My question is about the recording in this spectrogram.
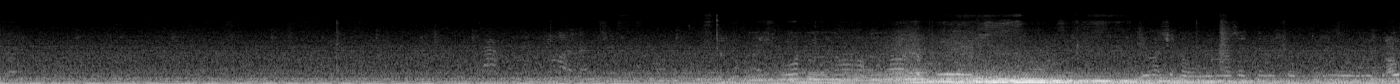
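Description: Solaris Urbino 18 articulated bus standing in traffic with its engine idling, heard from inside as a steady low rumble. A deeper rumble builds to its loudest about ten seconds in, then eases off.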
